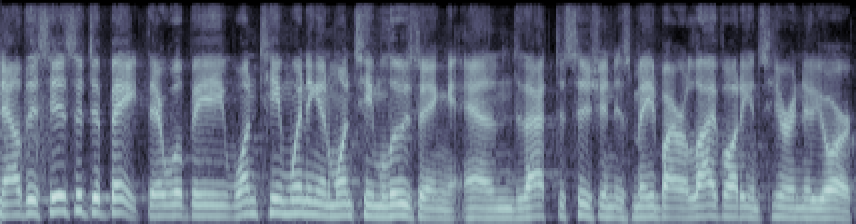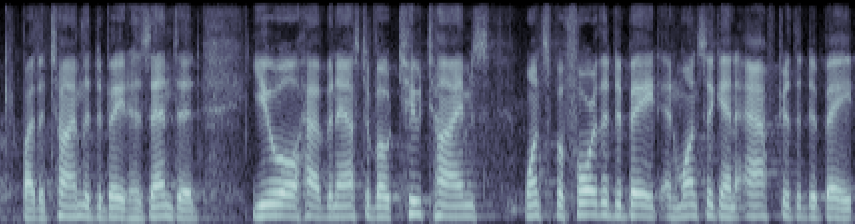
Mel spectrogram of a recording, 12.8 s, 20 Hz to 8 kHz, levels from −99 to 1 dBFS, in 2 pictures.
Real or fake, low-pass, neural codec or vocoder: real; 7.2 kHz; none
